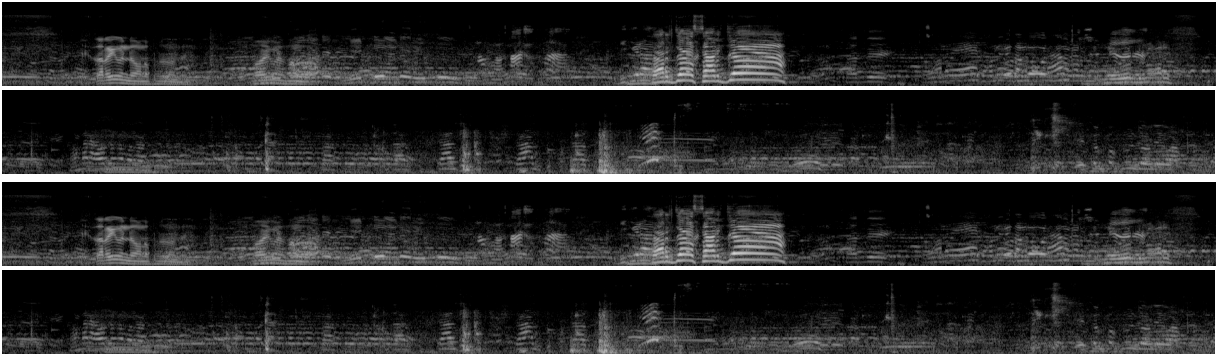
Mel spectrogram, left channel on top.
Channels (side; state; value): both; identical; correlation 1.00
